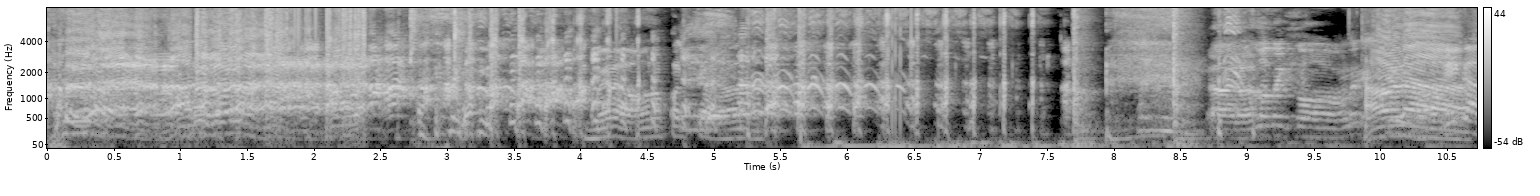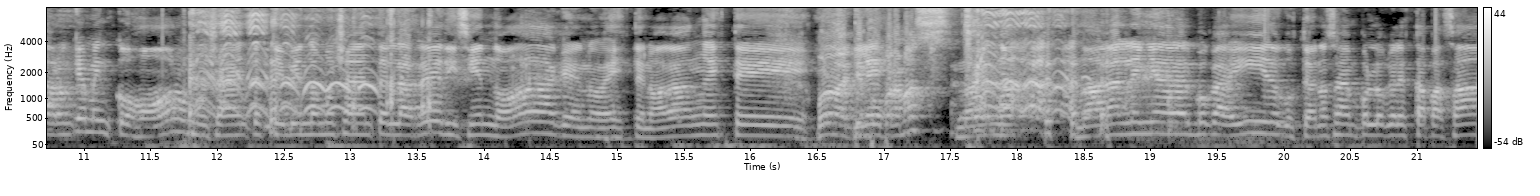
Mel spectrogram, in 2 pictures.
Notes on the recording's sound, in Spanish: (audio distorsionado). Por problemas técnicos el audio se escucha un poco distorcionado.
